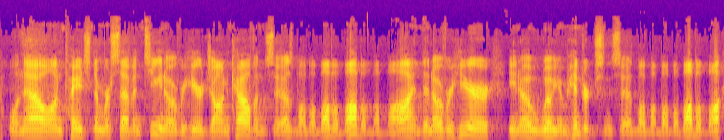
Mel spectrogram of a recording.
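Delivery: low flat droning reader voice; monotone voice. Retold or imitated. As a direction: drone it like a dull lecturer. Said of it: "in a monotone voice and just read".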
